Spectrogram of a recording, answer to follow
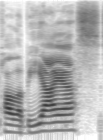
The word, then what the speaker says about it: Polybius: made for mind control polybius polybius no polybias it's it's pronounced many ways it was this video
